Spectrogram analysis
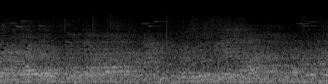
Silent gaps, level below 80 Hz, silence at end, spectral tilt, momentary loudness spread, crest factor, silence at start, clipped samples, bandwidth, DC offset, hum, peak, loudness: none; -48 dBFS; 0 s; -5.5 dB/octave; 5 LU; 14 dB; 0 s; under 0.1%; 16 kHz; under 0.1%; none; -20 dBFS; -34 LUFS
